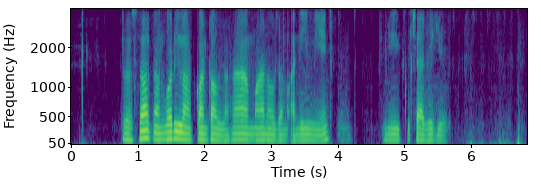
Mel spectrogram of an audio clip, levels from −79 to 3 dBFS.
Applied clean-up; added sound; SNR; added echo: neural separator model SepFormer WHAMR!.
